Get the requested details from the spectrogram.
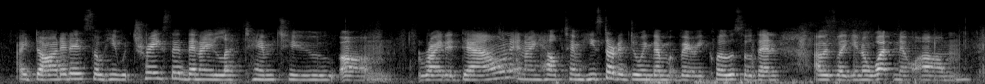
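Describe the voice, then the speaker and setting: Amid noticeable background noise and audible room echo, a woman with a Spanish accent and a fairly high pitch speaks at a moderate pace in a monotone, flat intonation. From Puerto Rico. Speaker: lifestyle and parenting vlogger. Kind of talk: casual tutorial.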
